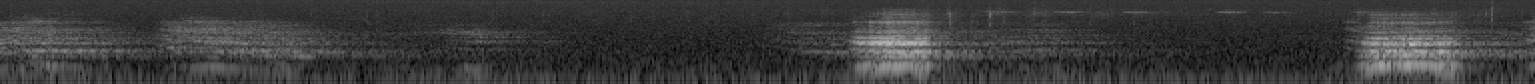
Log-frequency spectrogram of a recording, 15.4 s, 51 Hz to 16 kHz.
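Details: Red deer stags roaring in the forest rut, 10–15 September 2018. Softer moaning roars give way to two loud, harsh, broadband bellows about five seconds apart, the nearer stag sounding close.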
